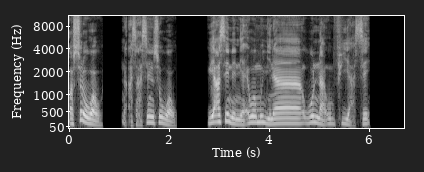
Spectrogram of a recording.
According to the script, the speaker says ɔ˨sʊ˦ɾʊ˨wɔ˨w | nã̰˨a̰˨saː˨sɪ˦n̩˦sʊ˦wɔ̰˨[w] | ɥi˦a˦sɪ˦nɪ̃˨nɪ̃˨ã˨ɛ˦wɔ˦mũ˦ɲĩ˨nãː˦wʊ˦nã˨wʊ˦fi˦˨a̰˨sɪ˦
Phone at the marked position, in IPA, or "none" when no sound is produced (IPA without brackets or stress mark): w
